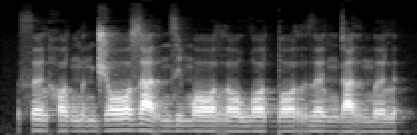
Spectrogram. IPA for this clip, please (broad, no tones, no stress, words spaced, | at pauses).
θəːlhɔlŋ͡mənd͡ʒɔː zar nzimɔːr ɔːwɔl ɡ͡bɔːrðəːlŋɡar məl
